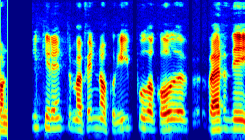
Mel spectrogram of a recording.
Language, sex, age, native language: Icelandic, male, 60-69, Icelandic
